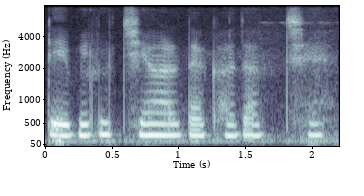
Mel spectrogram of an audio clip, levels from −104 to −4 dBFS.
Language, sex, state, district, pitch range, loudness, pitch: Bengali, female, West Bengal, Cooch Behar, 235-245 Hz, -16 LUFS, 240 Hz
